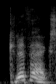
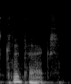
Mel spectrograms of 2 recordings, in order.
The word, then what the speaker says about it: Knipex: I thought Knipex was said with a silent K. Some people here would call it like knife Knipex, but I'm pretty sure it's Knipex.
